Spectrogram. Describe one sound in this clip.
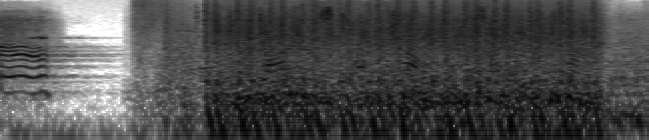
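Game fighters clash in battle.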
